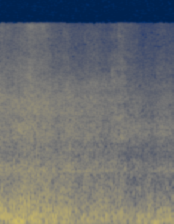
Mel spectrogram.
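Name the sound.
wind noise on microphone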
